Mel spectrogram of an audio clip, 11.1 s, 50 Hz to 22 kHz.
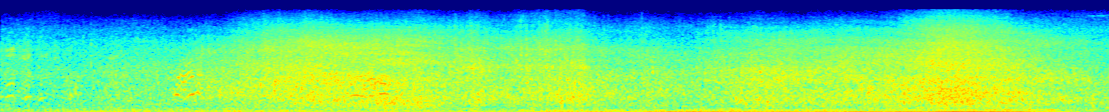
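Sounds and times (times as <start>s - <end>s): low engine hum: 0.0s - 11.0s
surf washing onto beach: 0.0s - 11.0s.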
